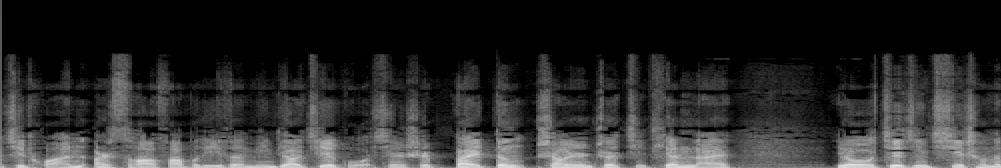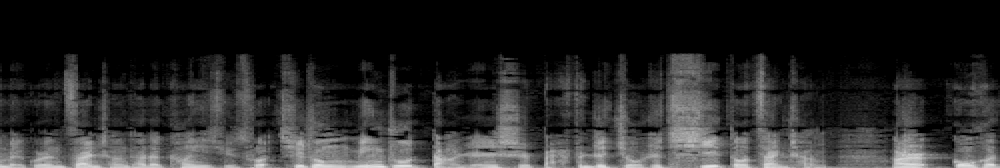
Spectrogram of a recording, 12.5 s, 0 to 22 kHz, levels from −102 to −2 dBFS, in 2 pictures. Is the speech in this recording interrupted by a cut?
no; 0 cuts

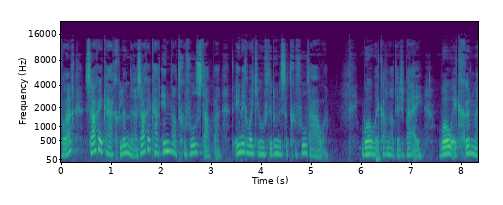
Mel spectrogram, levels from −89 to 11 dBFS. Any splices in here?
yes; 3 cuts; at 2.0 s, 4.9 s, 5.9 s

